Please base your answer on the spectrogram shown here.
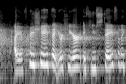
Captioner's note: applause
